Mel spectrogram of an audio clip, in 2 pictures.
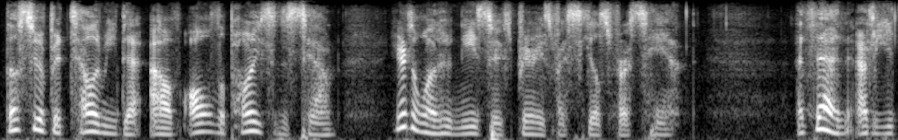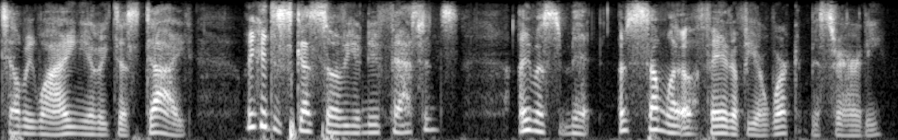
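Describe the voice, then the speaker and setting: A man voicing a polite, flattering male spa-worker pony in a storybook reading, courteous and wordy. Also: on the high side, a little fast, no echo, highs cut off.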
